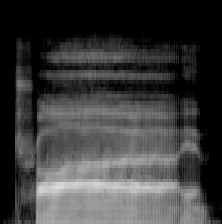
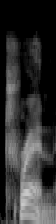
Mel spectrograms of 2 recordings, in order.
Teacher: You start at A and you glide up to E. Your tongue actually moves as you say the word. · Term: diphthong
